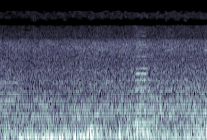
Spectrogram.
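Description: Road traffic: a steady low rumble of engines, with a short horn toot about one and a half seconds in.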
